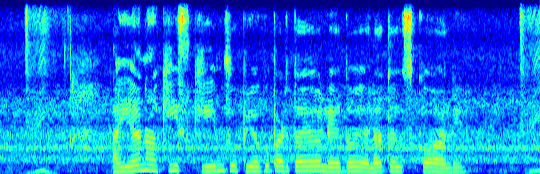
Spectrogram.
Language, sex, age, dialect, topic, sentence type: Telugu, female, 18-24, Utterandhra, banking, question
